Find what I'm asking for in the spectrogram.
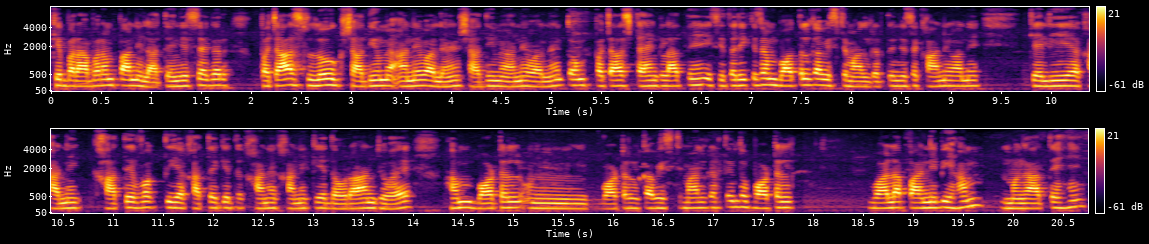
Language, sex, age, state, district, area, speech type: Urdu, male, 18-30, Delhi, East Delhi, urban, spontaneous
